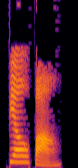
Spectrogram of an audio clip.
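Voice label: "标榜", Mandarin Chinese; chinese flashcards; hsk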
